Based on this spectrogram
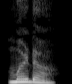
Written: ಮಡ

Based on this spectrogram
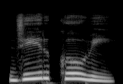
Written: ಜೀರ್ಕೋವಿ

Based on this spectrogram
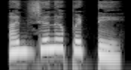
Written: ಅಜ್ಜನಪಟ್ಟೆ

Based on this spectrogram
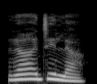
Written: ರಾಜಿಲ

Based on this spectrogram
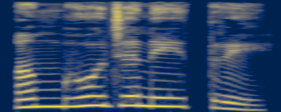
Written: ಅಂಭೋಜನೇತ್ರೆ

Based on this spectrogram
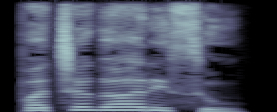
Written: ಪಚಗಾರಿಸು

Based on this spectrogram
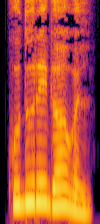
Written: ಕುದುರೆಗಾವಲು

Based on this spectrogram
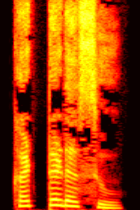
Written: ಖಡ್ಡಿಸು

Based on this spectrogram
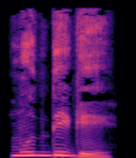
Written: ಮುದ್ದಿಗೆ

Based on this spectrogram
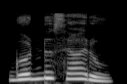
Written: ಗೊಡ್ಡುಸಾರು

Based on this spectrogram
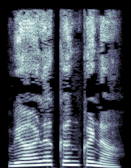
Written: ವ್ಯಾಳಕಂಕಣ

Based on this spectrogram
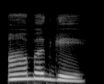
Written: ಆಬಗ್ಗೆ

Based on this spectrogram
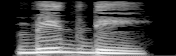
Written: ಬುದ್ಧ

